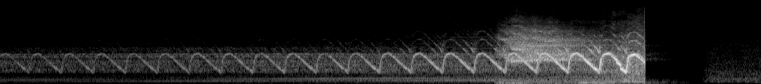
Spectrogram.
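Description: Emergency-vehicle siren in a fast yelp, its pitch sweeping down and back up about three times a second. It grows steadily louder as if approaching, a rush of noise joins it near the end, and it cuts off suddenly.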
